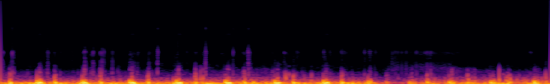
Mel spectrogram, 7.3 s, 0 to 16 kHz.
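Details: Listening to my own heartbeat: regular low thumping, about 94 beats a minute, with a faint hum underneath; normal heartbeat.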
